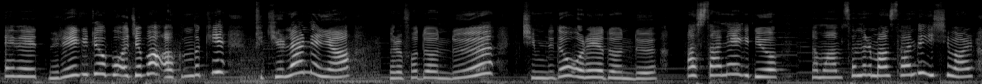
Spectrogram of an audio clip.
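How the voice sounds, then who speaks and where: High, bright-voiced woman gaming YouTuber. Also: fairly quick, soft background music. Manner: excitable, talks straight to viewers; plotting, mock-indignant storytelling. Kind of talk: animated Minecraft role-play commentary.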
